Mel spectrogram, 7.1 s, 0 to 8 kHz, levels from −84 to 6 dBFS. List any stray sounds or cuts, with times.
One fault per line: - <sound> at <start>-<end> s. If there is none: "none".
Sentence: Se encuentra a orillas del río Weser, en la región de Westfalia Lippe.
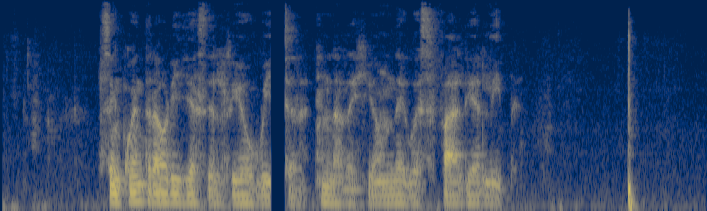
- dropout at 2.7-2.9 s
